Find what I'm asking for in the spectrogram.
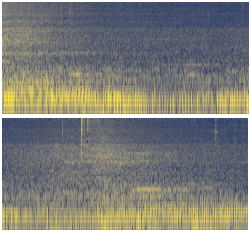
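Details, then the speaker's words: Honda Grand motorcycle engine idling with a rough, uneven clatter from a worn piston and a very thin cylinder liner that ticks when hot; it is to be bored oversize. "Hai ini suara kletek laptopmu kreatif ah Hai sumber suaranya ini dari Seher ya temen-temen Hai sehat sama rantai keteng"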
